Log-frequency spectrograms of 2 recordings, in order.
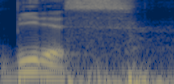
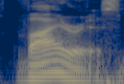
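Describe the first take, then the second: First: It is said with a Japanese katakana accent. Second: It is said with a natural English accent. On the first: The speaker calls it wrong. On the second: The speaker calls it right.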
